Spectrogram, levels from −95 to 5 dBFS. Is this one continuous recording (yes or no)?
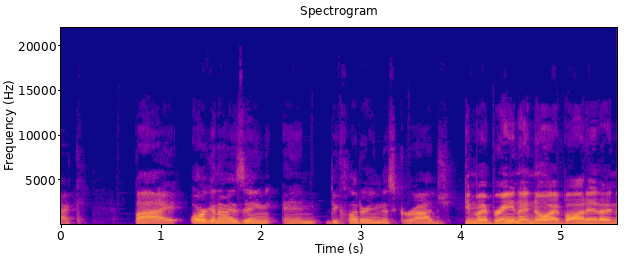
no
